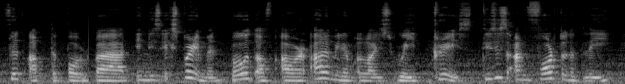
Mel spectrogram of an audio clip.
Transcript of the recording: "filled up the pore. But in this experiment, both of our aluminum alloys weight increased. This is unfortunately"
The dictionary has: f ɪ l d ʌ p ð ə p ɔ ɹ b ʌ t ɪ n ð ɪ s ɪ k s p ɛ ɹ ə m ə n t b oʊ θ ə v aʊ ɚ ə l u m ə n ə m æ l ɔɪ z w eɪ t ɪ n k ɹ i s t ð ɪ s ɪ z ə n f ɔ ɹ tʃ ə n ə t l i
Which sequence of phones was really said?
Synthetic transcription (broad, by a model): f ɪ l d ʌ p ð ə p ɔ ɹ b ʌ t ɪ n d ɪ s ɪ k s p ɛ ɹ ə m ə n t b oʊ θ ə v aʊ ɚ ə l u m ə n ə m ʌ l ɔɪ s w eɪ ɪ k ɹ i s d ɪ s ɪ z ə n f ɔ ɹ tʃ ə n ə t l i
